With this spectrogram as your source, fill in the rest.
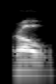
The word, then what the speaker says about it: રહું: So last thing I'll point out is in Gujarati, we often, we don't pronounce the letter H. So in like rahu chu, it's spelled rahu, but it's more often than not pronounced ro.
